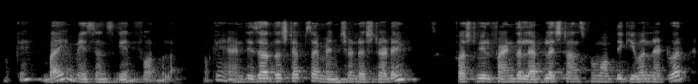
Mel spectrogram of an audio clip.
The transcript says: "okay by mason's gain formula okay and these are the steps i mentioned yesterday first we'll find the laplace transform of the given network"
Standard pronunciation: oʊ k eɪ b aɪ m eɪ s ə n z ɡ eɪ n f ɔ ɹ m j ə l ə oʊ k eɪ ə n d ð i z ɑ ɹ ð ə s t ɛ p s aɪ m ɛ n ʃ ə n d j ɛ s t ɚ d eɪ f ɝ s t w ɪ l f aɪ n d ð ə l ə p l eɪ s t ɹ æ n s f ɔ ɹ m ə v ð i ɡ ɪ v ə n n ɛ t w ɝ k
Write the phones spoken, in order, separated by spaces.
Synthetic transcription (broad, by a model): oʊ k eɪ b aɪ m eɪ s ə n s ɡ eɪ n f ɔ ɹ m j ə l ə oʊ k eɪ ə n d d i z ɑ ɹ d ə s t ɛ p s aɪ m ɛ n ʃ ə n d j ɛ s t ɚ d eɪ f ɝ s t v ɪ l f aɪ n d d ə l ə p l eɪ s t ɹ æ n s f ɔ ɹ m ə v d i ɡ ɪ v ə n n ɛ t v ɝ k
